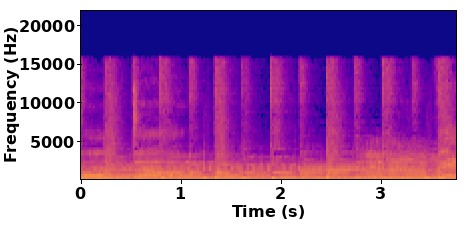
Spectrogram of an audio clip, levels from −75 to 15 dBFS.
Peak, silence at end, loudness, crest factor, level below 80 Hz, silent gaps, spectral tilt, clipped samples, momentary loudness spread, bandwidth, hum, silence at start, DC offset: 0 dBFS; 0 s; -11 LUFS; 10 dB; -16 dBFS; none; -5 dB/octave; under 0.1%; 2 LU; 16.5 kHz; none; 0 s; under 0.1%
